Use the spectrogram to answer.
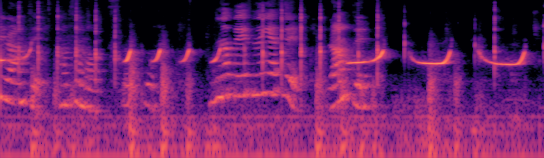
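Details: A female rose-ringed parakeet talks indoors in high, speech-like phrases, then gives several clear whistles that dip and rise again, each about a second long.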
